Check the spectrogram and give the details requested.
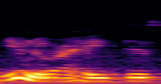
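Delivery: ordinary talk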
